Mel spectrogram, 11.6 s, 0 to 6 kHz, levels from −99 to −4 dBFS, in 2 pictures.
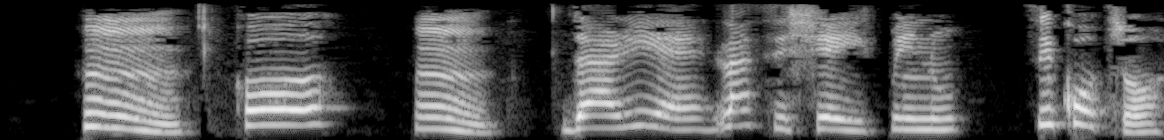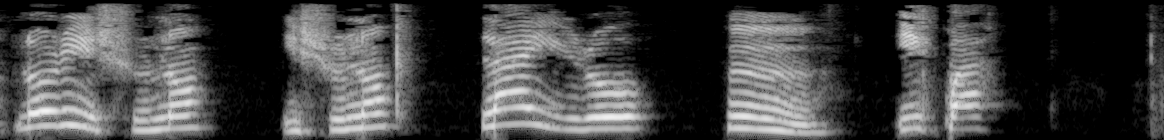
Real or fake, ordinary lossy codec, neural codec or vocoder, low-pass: real; MP3, 24 kbps; none; 5.4 kHz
